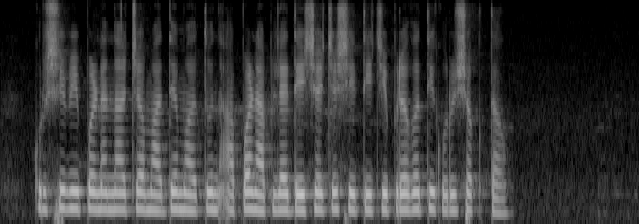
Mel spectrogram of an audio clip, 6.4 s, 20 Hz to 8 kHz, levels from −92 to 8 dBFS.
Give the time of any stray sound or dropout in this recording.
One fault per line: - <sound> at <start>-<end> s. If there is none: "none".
none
